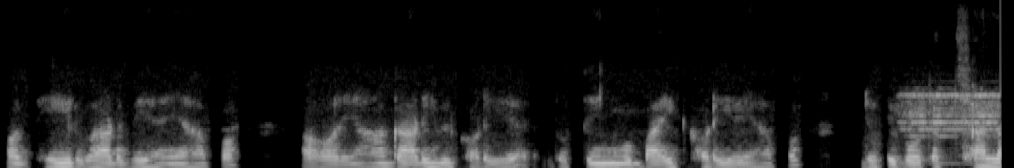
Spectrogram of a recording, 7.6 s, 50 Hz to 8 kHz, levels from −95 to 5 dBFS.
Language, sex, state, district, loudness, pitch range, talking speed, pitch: Hindi, female, Bihar, Purnia, -31 LUFS, 155-160 Hz, 205 wpm, 155 Hz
